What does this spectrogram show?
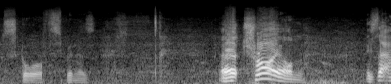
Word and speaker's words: Tryon: Tryon, is that how you pronounce her name?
